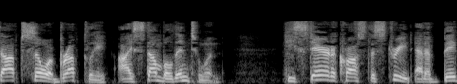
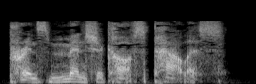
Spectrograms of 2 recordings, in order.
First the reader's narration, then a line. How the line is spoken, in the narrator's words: Bess muttered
